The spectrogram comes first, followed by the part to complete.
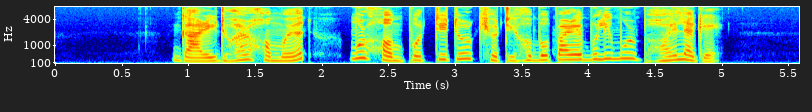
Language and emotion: Assamese, fearful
